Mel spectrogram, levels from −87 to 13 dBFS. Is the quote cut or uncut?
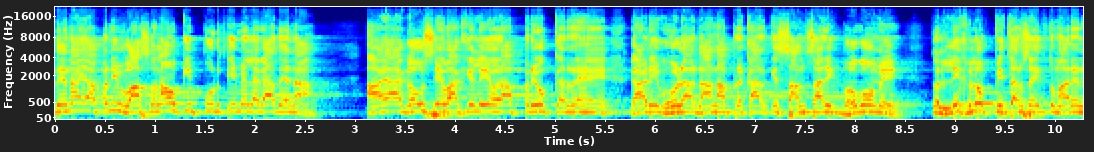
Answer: uncut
